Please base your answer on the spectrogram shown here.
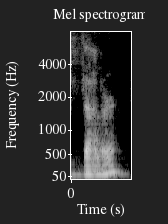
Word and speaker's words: VALR: of valor v-a-l-r uh a lot of people pronounce that in different ways but the way to pronounce it is valor like courage or value or things of that nature or the derivative is value i should say but it's valor and so today i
